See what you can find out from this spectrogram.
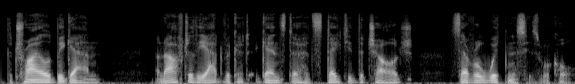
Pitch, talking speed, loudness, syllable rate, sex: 90 Hz, 175 wpm, -20 LUFS, 6.5 syllables/s, male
